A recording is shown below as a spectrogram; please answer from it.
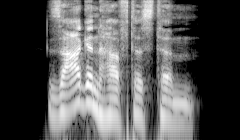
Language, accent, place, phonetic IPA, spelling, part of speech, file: German, Germany, Berlin, [ˈzaːɡn̩haftəstəm], sagenhaftestem, adjective, De-sagenhaftestem.ogg
- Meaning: strong dative masculine/neuter singular superlative degree of sagenhaft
